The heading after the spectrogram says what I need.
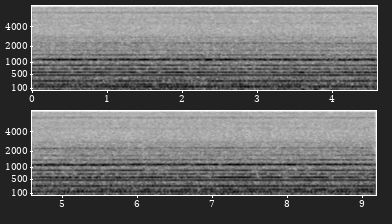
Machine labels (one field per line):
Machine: fan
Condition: normal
